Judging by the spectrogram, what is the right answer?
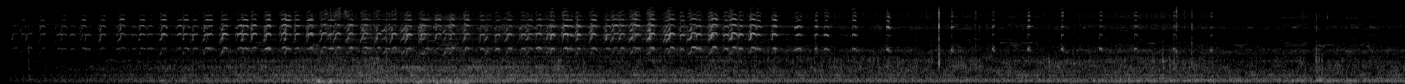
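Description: An animal's rapid, high-pitched chattering call: a long run of quick repeated notes that swells over the first few seconds, then thins out to scattered clicks after about eight seconds.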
